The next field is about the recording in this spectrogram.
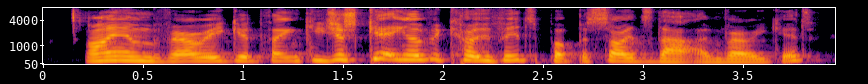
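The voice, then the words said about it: Stuffy, cold-sounding voice. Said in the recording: “you can definitely hear in my voice that I've got like some lingering cold-like symptoms”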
